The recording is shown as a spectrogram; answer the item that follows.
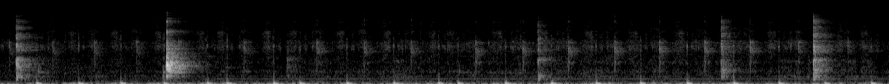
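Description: Moringa paratha dough being rolled out with a rolling pin in a home kitchen, giving soft repeated thumps and rolling strokes at a steady rhythm, with a few sharper clinks of utensils between them and no talking.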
